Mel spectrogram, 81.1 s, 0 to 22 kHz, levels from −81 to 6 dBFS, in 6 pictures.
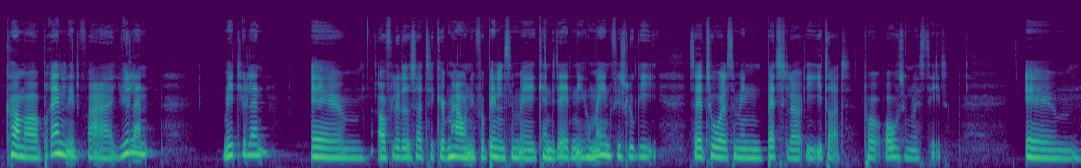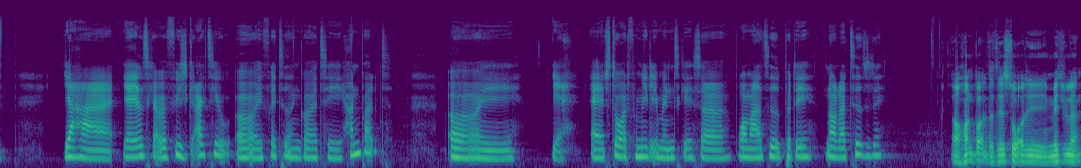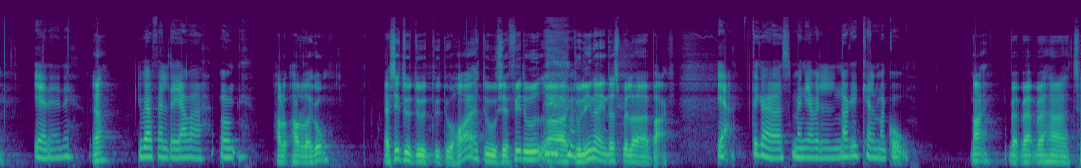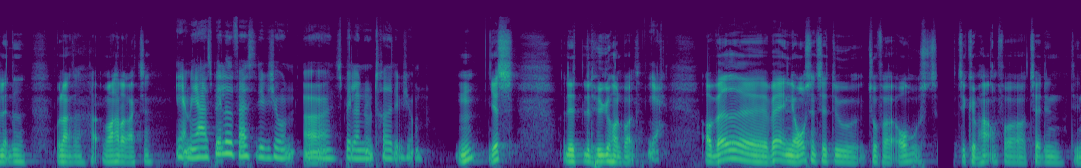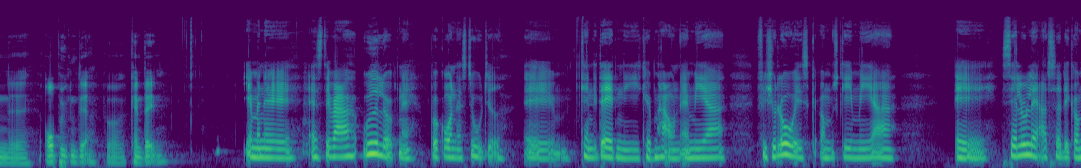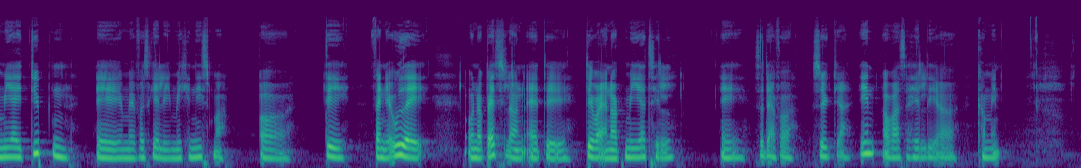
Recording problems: audio cutting out; at 52 s

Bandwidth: 15 kHz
